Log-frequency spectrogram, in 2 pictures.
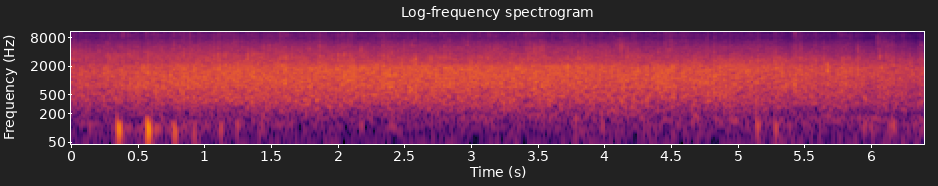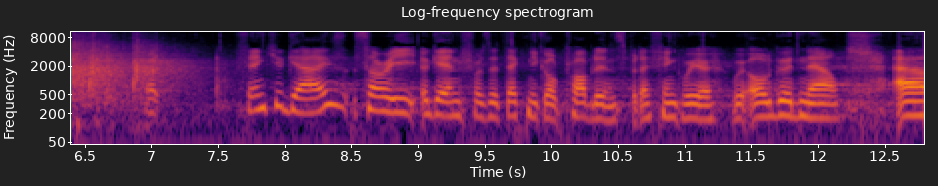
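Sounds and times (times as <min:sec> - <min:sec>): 
conference audience applause: 0:00.0 - 0:07.3
speech: 0:07.7 - 0:12.7.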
